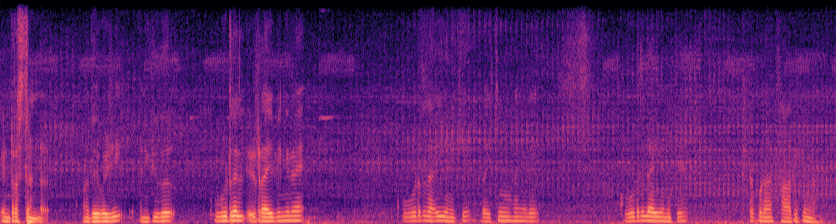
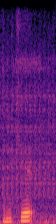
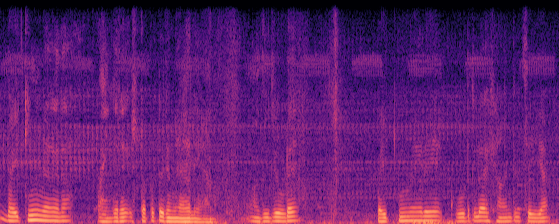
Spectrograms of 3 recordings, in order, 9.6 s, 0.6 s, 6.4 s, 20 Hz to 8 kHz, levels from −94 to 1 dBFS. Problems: background sounds at intervals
